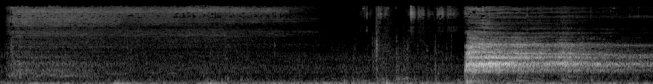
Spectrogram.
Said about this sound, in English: Three deep breaths. Ready? In through the nose, out through the mouth. Go.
